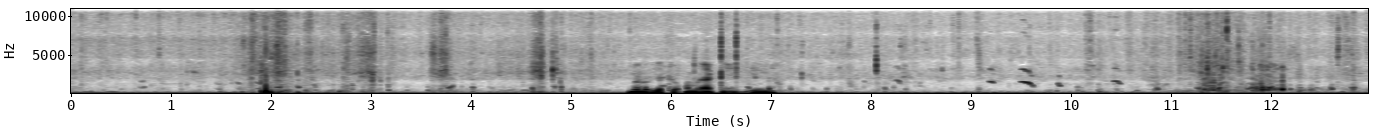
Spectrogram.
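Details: Mother dog with puppies; a brief cluster of wavering, harmonic whining cries rises and falls near the middle, amid Vietnamese speech, scattered clicks and knocks, and a steady low hum throughout.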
